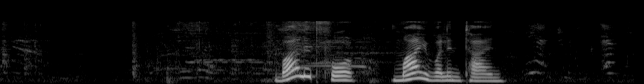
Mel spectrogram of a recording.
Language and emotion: Russian, positive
